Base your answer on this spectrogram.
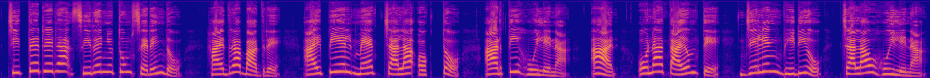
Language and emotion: Santali, neutral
